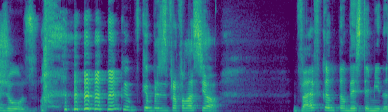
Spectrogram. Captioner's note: laughs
